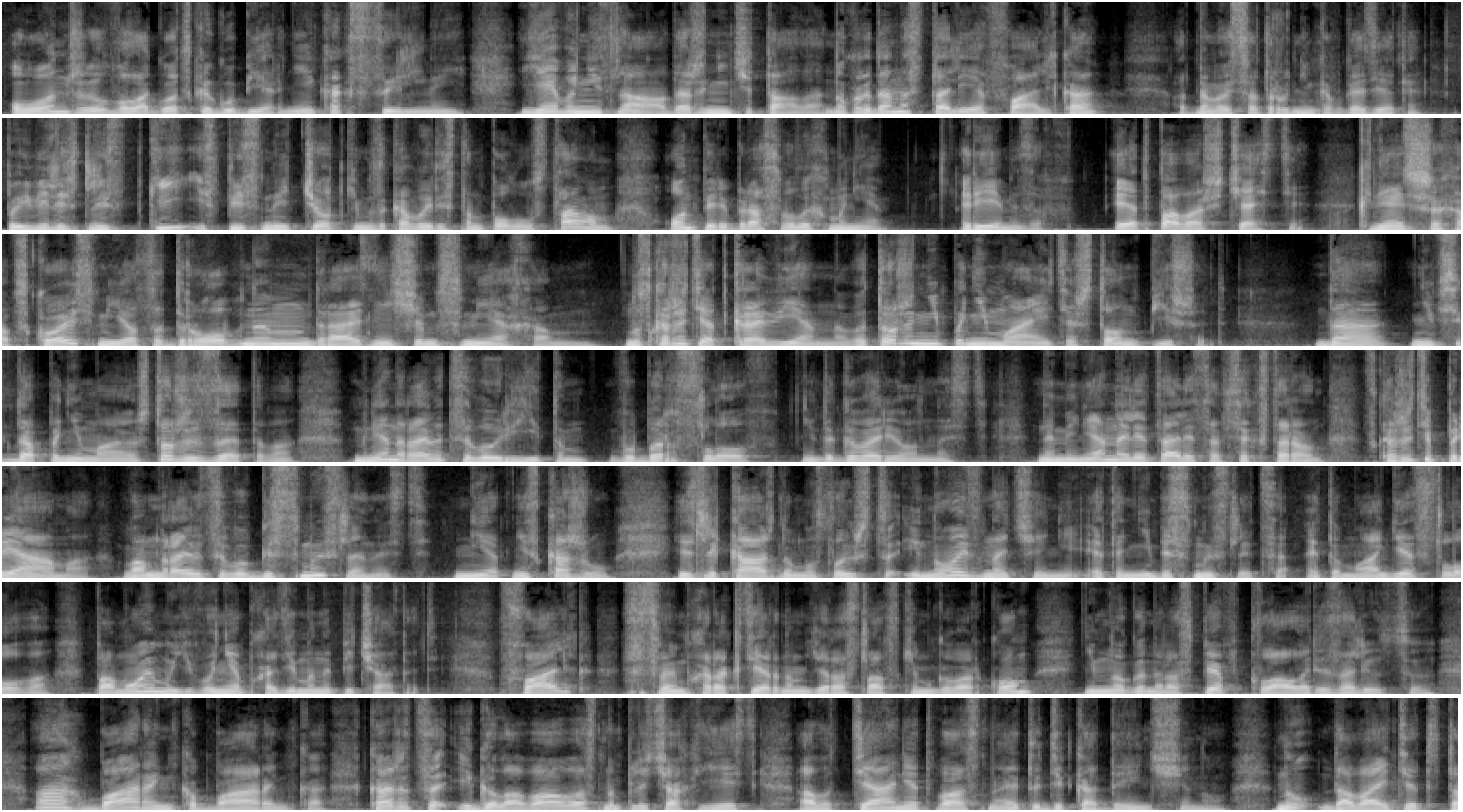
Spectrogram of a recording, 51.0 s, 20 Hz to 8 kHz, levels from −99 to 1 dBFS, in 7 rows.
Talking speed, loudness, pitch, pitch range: 155 wpm, -22 LUFS, 150 Hz, 130-180 Hz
